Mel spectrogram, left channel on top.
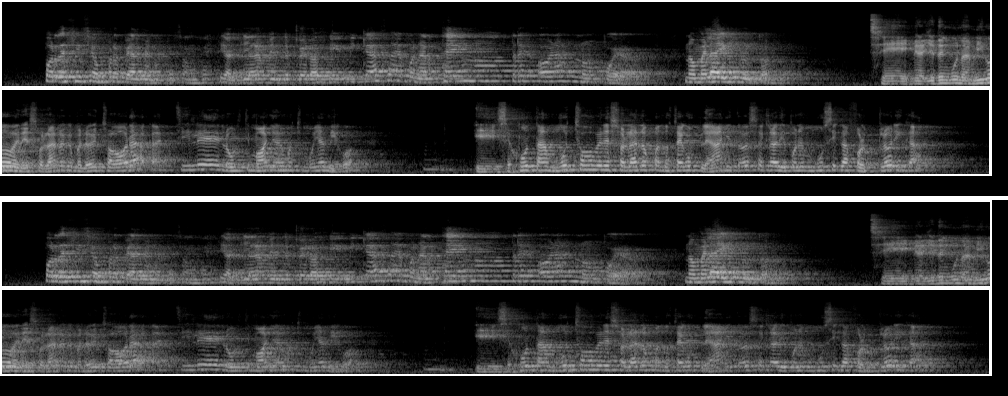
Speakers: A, on the left; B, on the left.
A: por decisión propia, al menos que sea un festival, claramente, pero así en mi casa de poner tecno tres horas no puedo, no me la disfruto.
B: Sí, mira, yo tengo un amigo venezolano que me lo he hecho ahora acá en Chile, en los últimos
A: Ok,
B: años hemos hecho muy amigos,
A: mira,
B: y se juntan muchos venezolanos cuando está de cumpleaños y todo eso, y claro, y ponen música folclórica,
